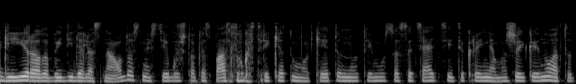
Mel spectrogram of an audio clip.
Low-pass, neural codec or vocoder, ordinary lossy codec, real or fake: 7.2 kHz; codec, 16 kHz, 16 kbps, FreqCodec, larger model; AAC, 48 kbps; fake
